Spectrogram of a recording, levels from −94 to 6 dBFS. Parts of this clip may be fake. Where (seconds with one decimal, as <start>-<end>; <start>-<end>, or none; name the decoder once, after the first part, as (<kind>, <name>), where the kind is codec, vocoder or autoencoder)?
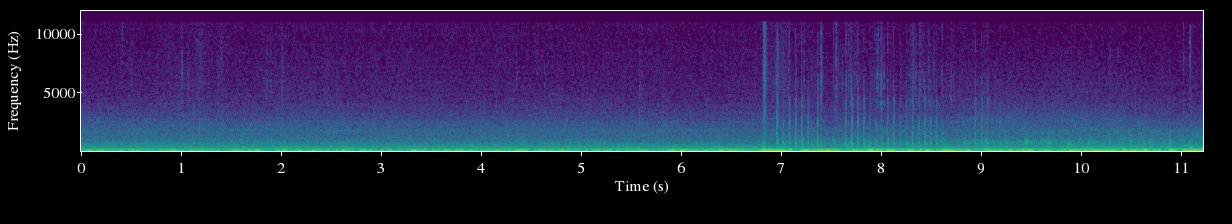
1.9-4.5 (vocoder, Vocos)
